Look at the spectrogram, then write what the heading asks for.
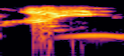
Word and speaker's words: عين: হা আর আইন একই স্থান থেকে উচ্চারণ হয়, অর্থাৎ হলক এর মাঝখান থেকে।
